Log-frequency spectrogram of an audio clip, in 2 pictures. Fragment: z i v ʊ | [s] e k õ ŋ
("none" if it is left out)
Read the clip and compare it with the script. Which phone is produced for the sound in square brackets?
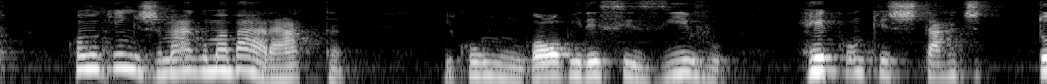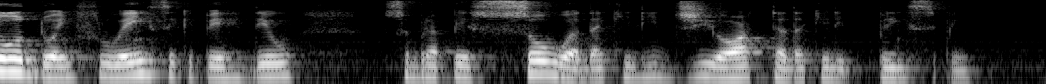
h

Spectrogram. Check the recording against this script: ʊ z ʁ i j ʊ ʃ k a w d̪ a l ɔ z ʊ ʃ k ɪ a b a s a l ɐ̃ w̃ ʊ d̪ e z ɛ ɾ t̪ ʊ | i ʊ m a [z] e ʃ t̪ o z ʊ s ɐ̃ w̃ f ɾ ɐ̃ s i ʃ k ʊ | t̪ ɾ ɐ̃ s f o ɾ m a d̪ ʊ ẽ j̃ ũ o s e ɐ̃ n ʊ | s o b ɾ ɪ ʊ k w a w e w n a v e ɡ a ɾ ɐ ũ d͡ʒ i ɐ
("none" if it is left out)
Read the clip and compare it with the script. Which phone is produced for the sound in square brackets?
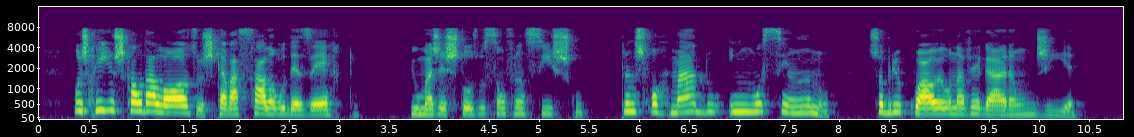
ʒ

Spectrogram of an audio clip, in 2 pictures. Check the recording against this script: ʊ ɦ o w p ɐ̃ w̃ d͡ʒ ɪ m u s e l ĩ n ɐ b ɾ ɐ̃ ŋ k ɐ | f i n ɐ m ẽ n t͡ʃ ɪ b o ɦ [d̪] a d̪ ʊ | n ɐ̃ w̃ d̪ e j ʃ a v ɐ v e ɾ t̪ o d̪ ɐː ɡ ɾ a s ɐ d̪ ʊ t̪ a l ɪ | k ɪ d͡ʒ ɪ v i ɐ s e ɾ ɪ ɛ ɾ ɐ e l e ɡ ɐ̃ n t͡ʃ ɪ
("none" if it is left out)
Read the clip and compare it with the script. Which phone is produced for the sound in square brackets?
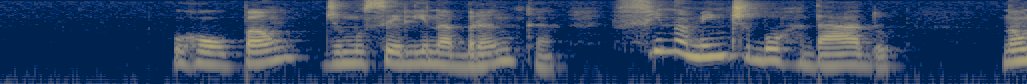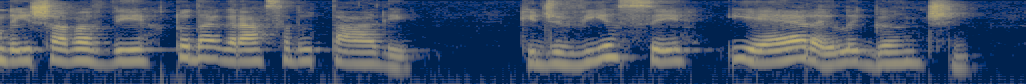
d̪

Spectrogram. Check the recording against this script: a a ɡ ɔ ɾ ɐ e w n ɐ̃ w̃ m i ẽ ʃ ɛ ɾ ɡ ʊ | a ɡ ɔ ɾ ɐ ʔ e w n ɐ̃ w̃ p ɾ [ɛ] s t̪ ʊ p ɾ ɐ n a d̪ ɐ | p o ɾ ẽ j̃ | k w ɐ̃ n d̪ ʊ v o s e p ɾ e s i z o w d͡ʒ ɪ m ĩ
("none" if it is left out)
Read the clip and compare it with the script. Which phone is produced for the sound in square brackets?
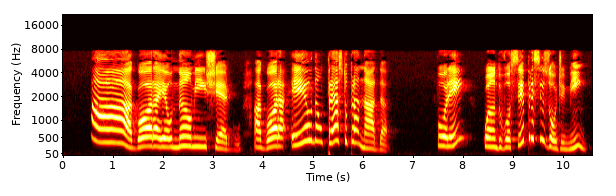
ɛ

